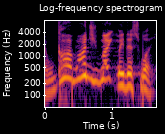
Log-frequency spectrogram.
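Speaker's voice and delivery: mock-mad complaint to God; retold anger at God. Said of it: "I get mad at him sometimes".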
